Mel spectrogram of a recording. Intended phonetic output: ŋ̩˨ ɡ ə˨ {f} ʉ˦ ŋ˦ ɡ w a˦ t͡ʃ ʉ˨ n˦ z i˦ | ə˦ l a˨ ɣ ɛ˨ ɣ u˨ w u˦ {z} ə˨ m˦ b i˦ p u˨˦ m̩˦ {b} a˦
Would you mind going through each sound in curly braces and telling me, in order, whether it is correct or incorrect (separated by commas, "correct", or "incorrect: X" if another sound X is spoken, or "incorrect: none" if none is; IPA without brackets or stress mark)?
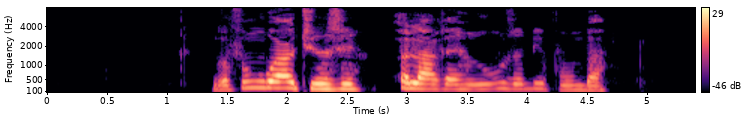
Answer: correct, correct, correct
